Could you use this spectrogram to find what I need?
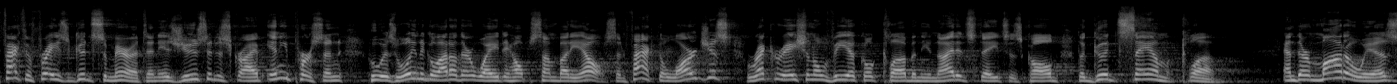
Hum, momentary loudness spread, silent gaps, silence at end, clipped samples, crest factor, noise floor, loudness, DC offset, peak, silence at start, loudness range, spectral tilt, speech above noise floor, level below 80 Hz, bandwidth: none; 6 LU; none; 0 s; under 0.1%; 18 dB; -59 dBFS; -29 LUFS; under 0.1%; -12 dBFS; 0.05 s; 2 LU; -4 dB/octave; 29 dB; -76 dBFS; 16 kHz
